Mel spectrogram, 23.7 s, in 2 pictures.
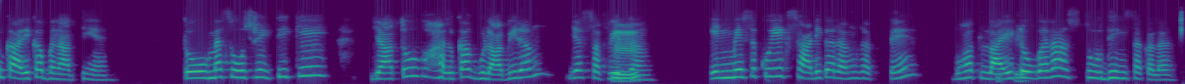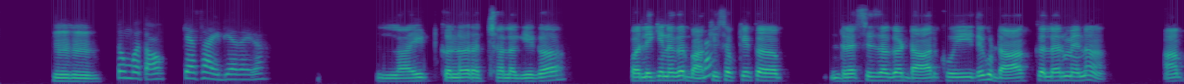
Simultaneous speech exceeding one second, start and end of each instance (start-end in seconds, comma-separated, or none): none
